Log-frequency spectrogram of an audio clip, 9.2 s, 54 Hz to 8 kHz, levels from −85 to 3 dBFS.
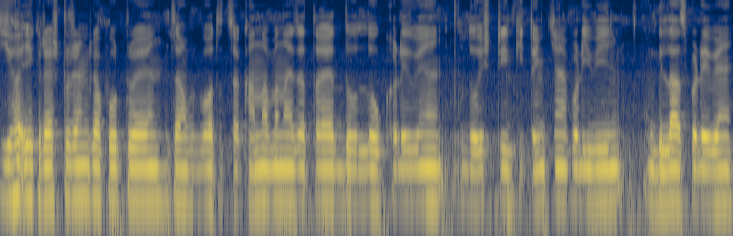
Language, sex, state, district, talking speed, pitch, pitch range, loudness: Hindi, male, Rajasthan, Bikaner, 190 wpm, 115 Hz, 110-115 Hz, -18 LUFS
